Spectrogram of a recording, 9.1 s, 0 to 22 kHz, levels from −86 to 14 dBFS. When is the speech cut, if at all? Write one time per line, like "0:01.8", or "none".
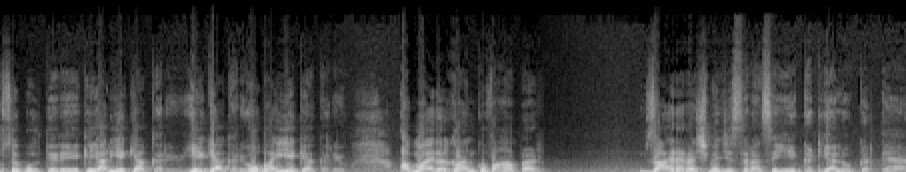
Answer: none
